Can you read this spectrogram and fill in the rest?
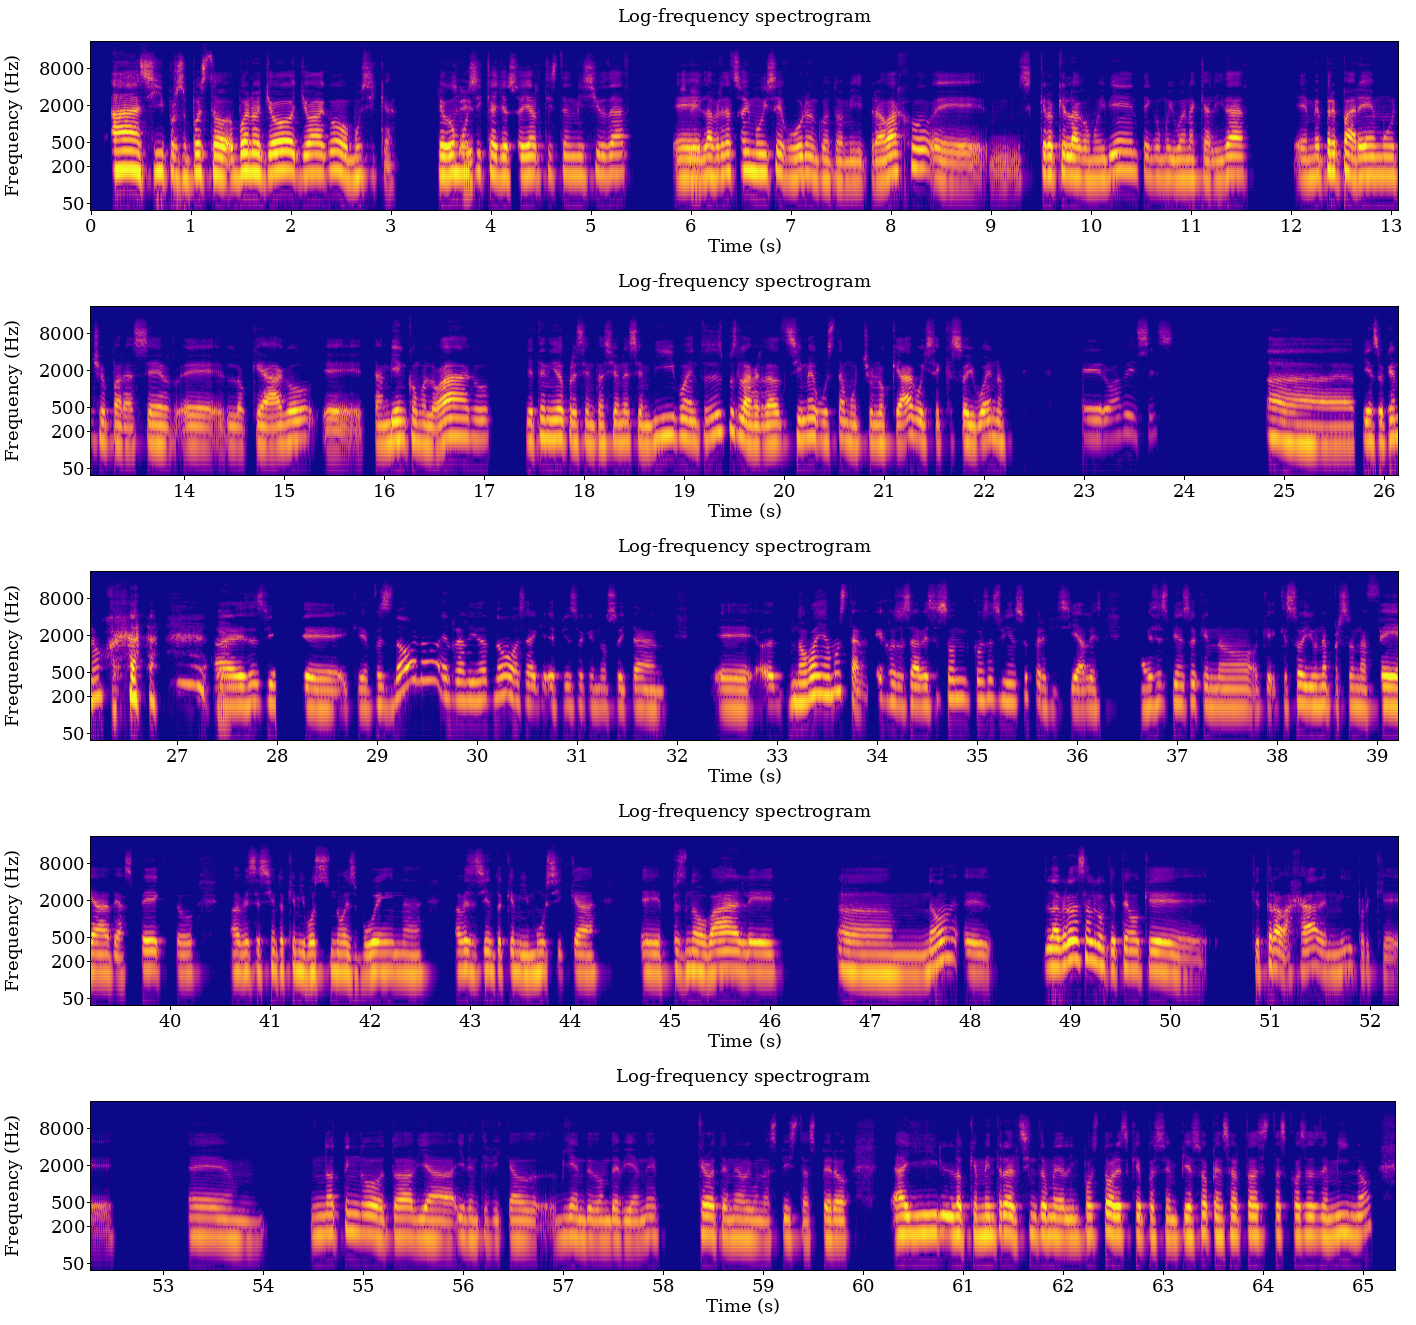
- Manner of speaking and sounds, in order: chuckle
- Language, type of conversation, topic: Spanish, podcast, ¿Cómo empezarías a conocerte mejor?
